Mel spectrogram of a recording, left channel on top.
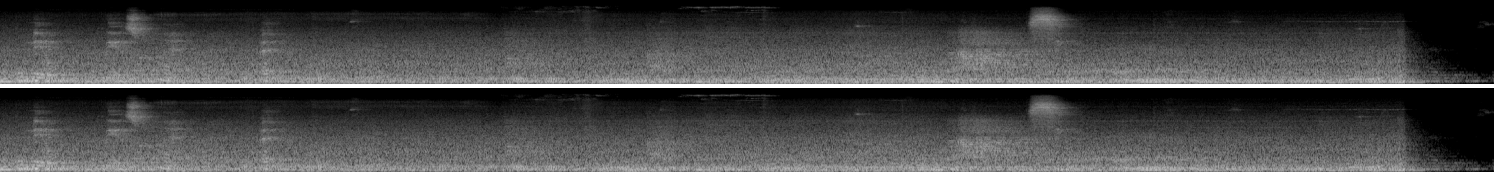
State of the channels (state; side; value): identical; both; correlation 1.00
